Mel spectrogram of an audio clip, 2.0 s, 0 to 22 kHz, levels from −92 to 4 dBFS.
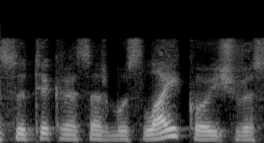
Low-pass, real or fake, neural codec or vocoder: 7.2 kHz; fake; codec, 16 kHz, 0.5 kbps, X-Codec, WavLM features, trained on Multilingual LibriSpeech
